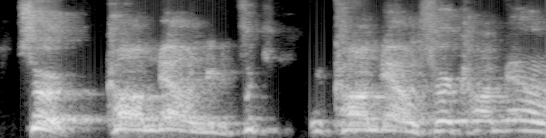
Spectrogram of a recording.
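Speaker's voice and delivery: very high mock cop yell; imitated cop commands. Cops ordering a worked-up passenger down, high mock yell. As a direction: bark high-pitched orders, acting out the cops. Retold cops confronting him at airport.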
